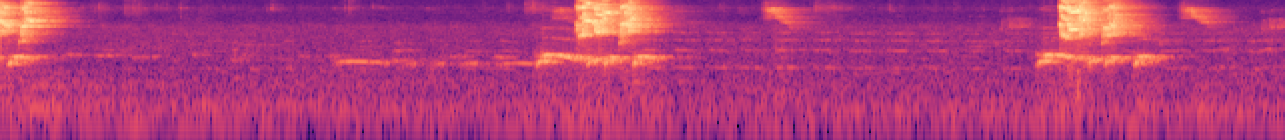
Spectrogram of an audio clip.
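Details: Local zebra dove cooing in rippling phrases roughly every two to three seconds, overlapped by loud, harsh, high-pitched chirping bursts from nearby birds.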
